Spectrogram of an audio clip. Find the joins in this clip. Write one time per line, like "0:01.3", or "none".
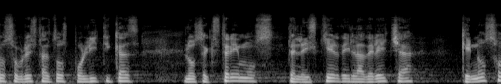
none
